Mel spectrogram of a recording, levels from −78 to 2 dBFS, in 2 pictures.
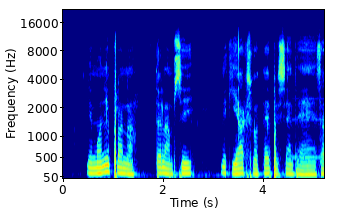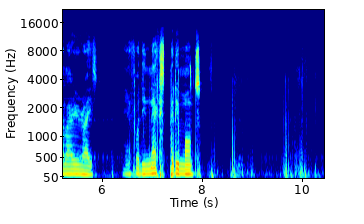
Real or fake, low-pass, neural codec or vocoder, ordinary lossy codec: real; 14.4 kHz; none; Opus, 64 kbps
